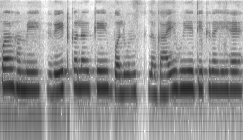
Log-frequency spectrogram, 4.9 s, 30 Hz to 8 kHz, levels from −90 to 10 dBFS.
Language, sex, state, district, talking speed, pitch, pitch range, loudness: Hindi, male, Maharashtra, Gondia, 135 wpm, 230 Hz, 210-235 Hz, -15 LUFS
